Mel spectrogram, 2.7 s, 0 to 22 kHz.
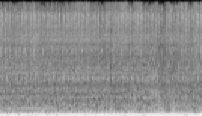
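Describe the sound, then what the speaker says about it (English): A 1991 BMW 318i (E30) engine idles loudly and steadily, with rough, constant valve clatter running underneath the rumble. "it also has a great deal of valve clatter"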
